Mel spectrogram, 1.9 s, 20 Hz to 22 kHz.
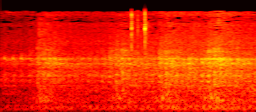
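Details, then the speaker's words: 9: Honda ADV160 scooter at 24,941 km that was using oil, not ridden since the noise began. A fast, chirping, cricket-like metallic tap rides over the idle; the mechanic says it is not the tensioner. Connecting rod knock. "Kaya patayin na natin kasi simula nung narinig yung tunog na yan ni sir, hindi na ginamit yung motor. Kapag ganyan ang problema ay matik, connecting rod."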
